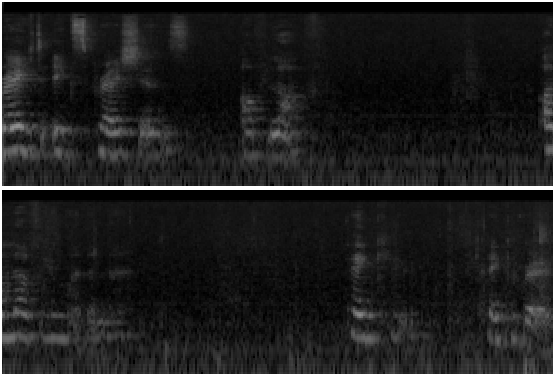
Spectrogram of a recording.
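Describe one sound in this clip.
A young woman speaks calmly, a short way off.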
